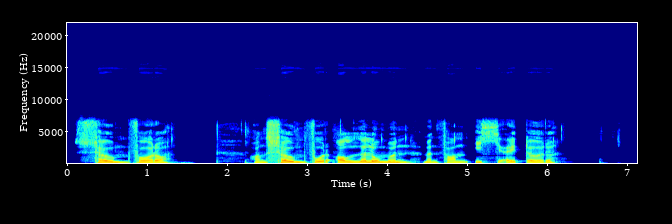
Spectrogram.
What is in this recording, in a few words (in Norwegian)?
"saumfara", Numedalsmål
